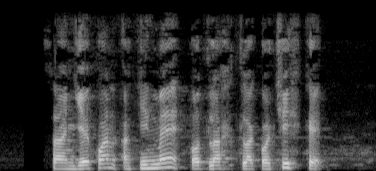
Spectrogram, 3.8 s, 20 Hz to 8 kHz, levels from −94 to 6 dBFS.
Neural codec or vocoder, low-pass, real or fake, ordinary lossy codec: none; 7.2 kHz; real; AAC, 48 kbps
